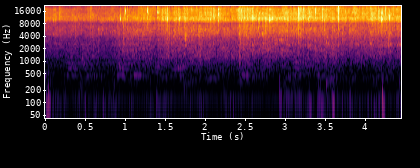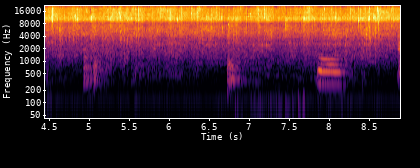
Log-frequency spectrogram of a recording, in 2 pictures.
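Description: Fish fries in plenty of oil for a spicy boro mach dish with eggplant and potato, a constant close sizzle broken by a few stirring scrapes and a brief clatter near the end, with no talk.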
